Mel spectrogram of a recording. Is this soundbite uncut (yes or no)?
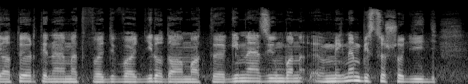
yes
